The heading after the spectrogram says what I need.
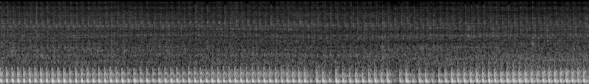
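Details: Frame-off restored 1986 Honda Z50R pit bike with aftermarket exhaust: small single thumps at a steady quick idle with a brief throttle blip, even and clean. Healthy engine.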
